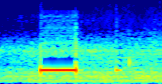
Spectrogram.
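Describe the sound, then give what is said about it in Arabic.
A telephone line gives a single steady electronic beep of about half a second after a dropped call, followed by a faint, very short blip over a quiet background. “الحقيقة اتصال اتقطع، هنعود اتصال بيها كمان مرة أو تعود اتصال بينا كمان مرة.”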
